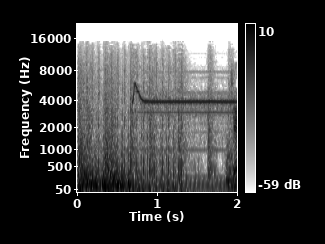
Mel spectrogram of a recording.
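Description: Cartoon machine-gun fire sound effect: rapid, continuous volleys of shots. A steady high-pitched tone joins about two-thirds of a second in.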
